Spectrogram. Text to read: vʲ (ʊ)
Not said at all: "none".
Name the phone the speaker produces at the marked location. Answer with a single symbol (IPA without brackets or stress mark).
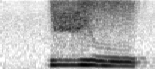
u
